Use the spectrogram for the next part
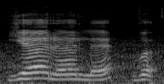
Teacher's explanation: जिन व्यंजनों का उच्चारण करते समय जिह्वा पूरी तरह मुख के किसी भाग को नहीं छूती वे अंतस्थ व्यंजन कहलाते हैं। स्वर व व्यंजन के बीच या मध्य का उच्चारण इनका होता है।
